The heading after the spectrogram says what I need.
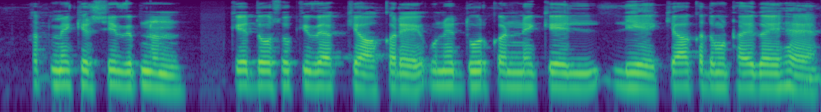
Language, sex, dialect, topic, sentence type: Hindi, male, Hindustani Malvi Khadi Boli, agriculture, question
